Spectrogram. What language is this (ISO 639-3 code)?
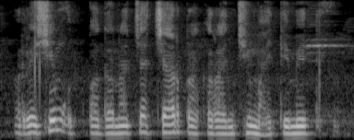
mar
